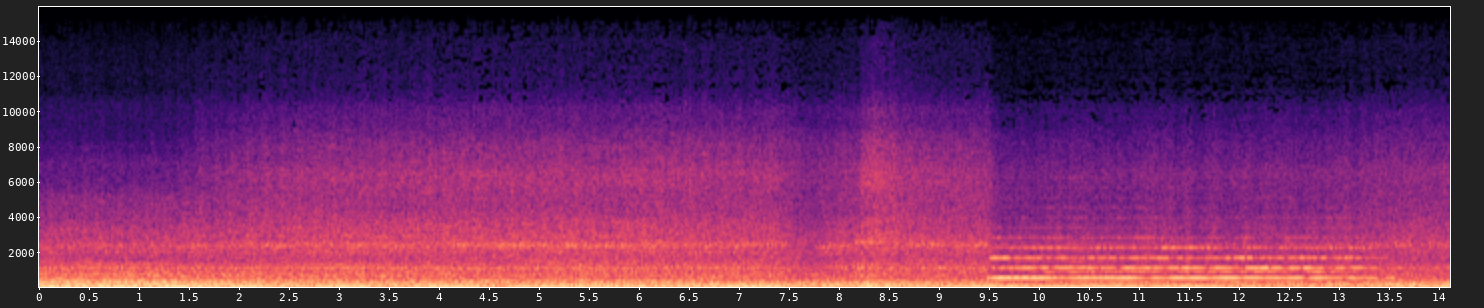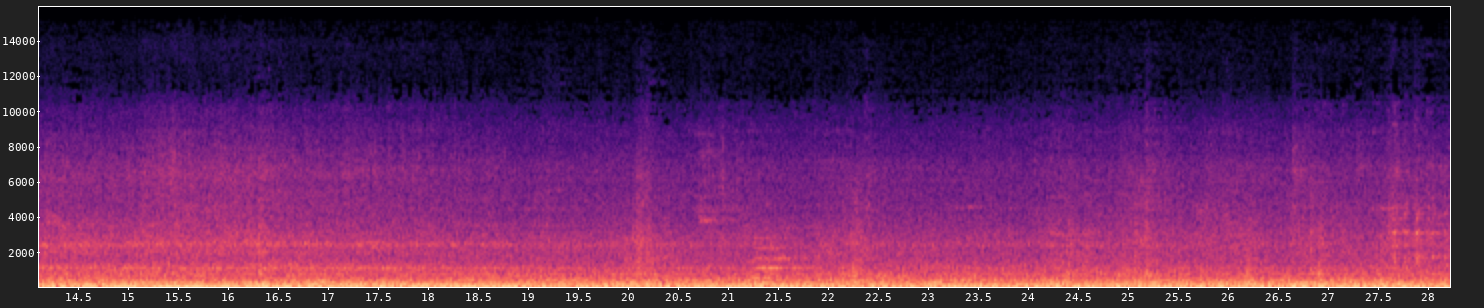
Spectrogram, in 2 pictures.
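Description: A diesel locomotive with a V16 engine passes close by, its engine drone loud. About ten seconds in a horn sounds one steady chord for about four seconds. Afterwards the passenger carriages roll past, wheels clattering over the rail joints.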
